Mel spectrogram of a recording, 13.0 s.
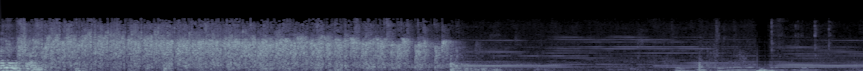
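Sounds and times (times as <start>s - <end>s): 
audience applause: 0.0s - 7.0s
faint tonal hum: 7.0s - 12.9s.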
